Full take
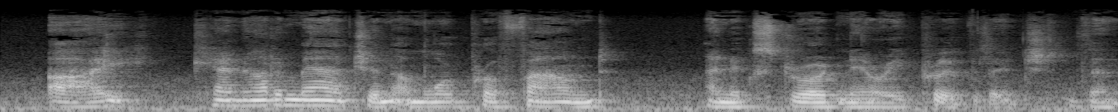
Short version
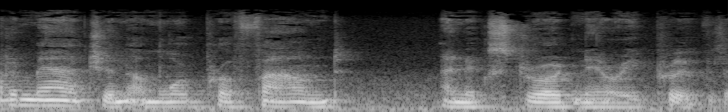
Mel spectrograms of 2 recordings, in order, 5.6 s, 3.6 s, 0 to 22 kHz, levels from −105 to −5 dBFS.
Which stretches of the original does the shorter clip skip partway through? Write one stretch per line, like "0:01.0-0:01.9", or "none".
none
